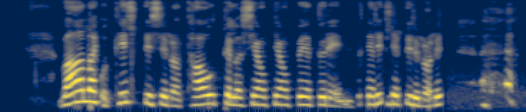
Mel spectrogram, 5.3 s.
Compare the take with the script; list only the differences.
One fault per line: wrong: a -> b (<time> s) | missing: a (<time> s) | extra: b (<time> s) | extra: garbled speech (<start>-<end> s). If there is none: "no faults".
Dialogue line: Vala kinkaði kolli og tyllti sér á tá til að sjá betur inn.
missing: kinkaði kolli (0.9 s)
extra: sjá (2.7 s)
extra: garbled speech (3.6-4.4 s)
